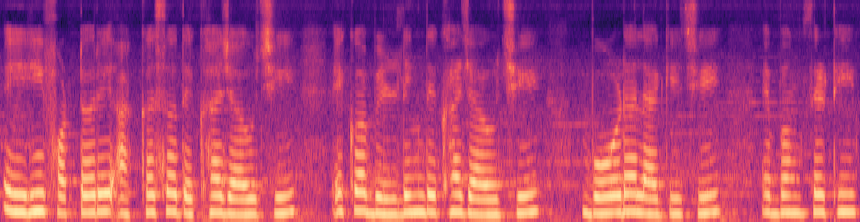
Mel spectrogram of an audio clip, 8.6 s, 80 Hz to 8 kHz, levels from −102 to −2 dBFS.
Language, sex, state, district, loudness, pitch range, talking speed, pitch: Odia, female, Odisha, Nuapada, -14 LUFS, 210-230 Hz, 90 wpm, 225 Hz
